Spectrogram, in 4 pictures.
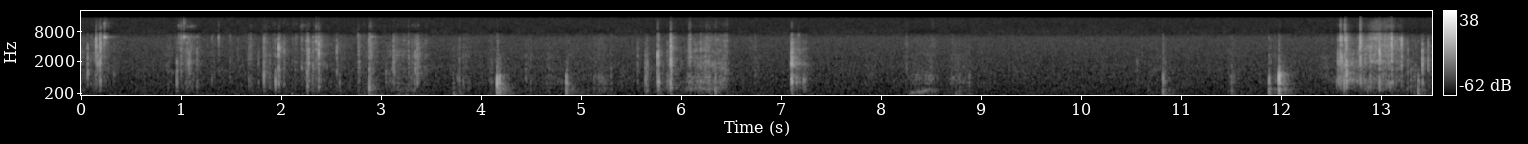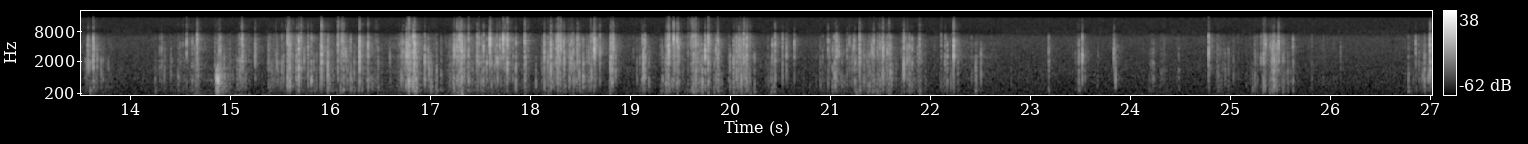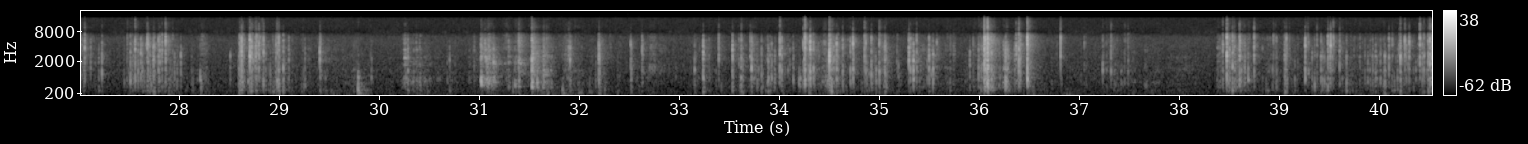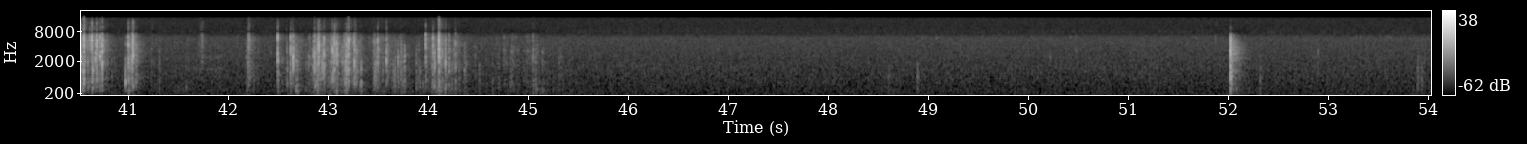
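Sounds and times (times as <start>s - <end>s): packaging crinkling: 0.0s - 3.5s, 12.6s - 22.6s, 23.4s - 25.8s, 26.8s - 29.6s, 30.2s - 37.5s, 38.4s - 41.2s, 42.2s - 45.1s.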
